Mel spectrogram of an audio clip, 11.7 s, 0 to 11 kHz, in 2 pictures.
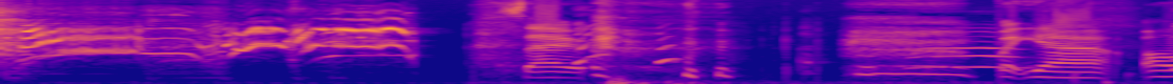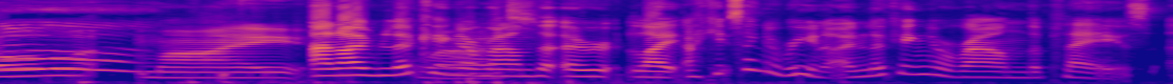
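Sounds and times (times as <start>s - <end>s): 
person screaming excitedly: 0.0s - 2.1s, 4.6s - 5.2s
speech: 2.6s - 11.7s.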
